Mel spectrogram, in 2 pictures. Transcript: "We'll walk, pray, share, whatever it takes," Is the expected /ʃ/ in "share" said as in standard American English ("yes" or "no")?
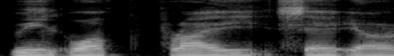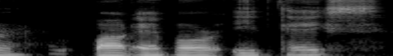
no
